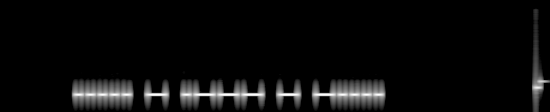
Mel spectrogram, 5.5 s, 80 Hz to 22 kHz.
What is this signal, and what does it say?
Morse code, heard as a keyed tone, about 21 wpm, 700 Hz. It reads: 5TJT6
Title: Five Challenging Letter-Number Combinations 20wpm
